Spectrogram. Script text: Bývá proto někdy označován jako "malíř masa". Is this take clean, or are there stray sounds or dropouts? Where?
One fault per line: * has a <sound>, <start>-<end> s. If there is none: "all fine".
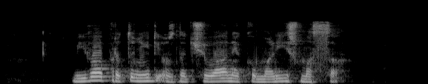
all fine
